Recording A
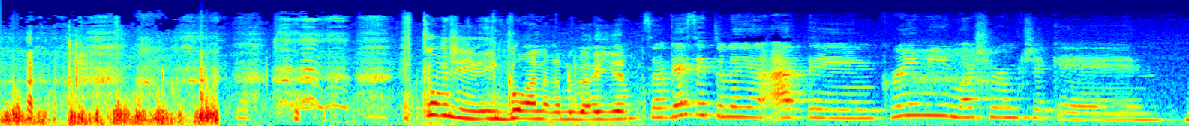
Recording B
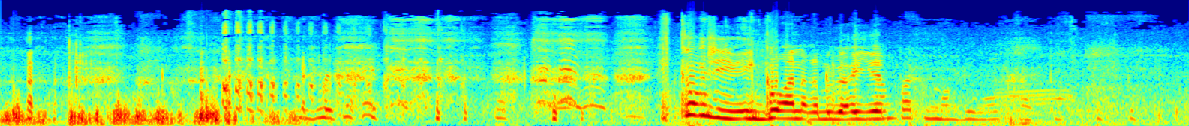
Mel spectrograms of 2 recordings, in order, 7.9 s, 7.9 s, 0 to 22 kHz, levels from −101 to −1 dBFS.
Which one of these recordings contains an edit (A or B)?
A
